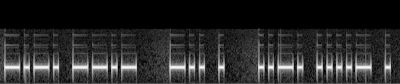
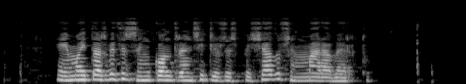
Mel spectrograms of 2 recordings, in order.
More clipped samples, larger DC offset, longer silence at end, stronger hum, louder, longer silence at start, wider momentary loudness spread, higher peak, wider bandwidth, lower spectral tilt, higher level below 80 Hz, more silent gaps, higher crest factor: first, 3% vs under 0.1%; first, 0.3% vs under 0.1%; second, 0.1 s vs 0.95 s; neither; first, -7 LUFS vs -19 LUFS; second, 0.05 s vs 0.55 s; second, 5 LU vs 9 LU; about the same, 0 dBFS vs -2 dBFS; second, 5.4 kHz vs 9.2 kHz; second, -4 dB/octave vs -6.5 dB/octave; first, -62 dBFS vs -68 dBFS; neither; second, 6 dB vs 20 dB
